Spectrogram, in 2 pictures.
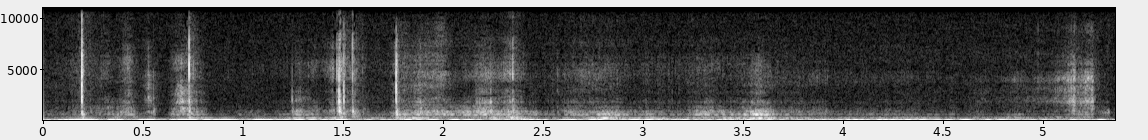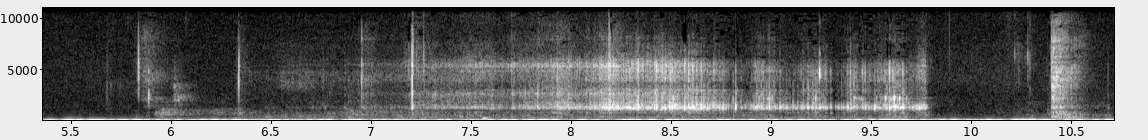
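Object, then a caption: Hollow metal microphone housing. Long black nails on both hands scratch and tap the top of the black, rectangular, hollow metal housing of a 3Dio binaural microphone, about 15 cm wide. Quick, sharp clicks and scratchy bursts ride over a steady low hum. Near the end comes a longer, brighter stretch of continuous scraping.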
